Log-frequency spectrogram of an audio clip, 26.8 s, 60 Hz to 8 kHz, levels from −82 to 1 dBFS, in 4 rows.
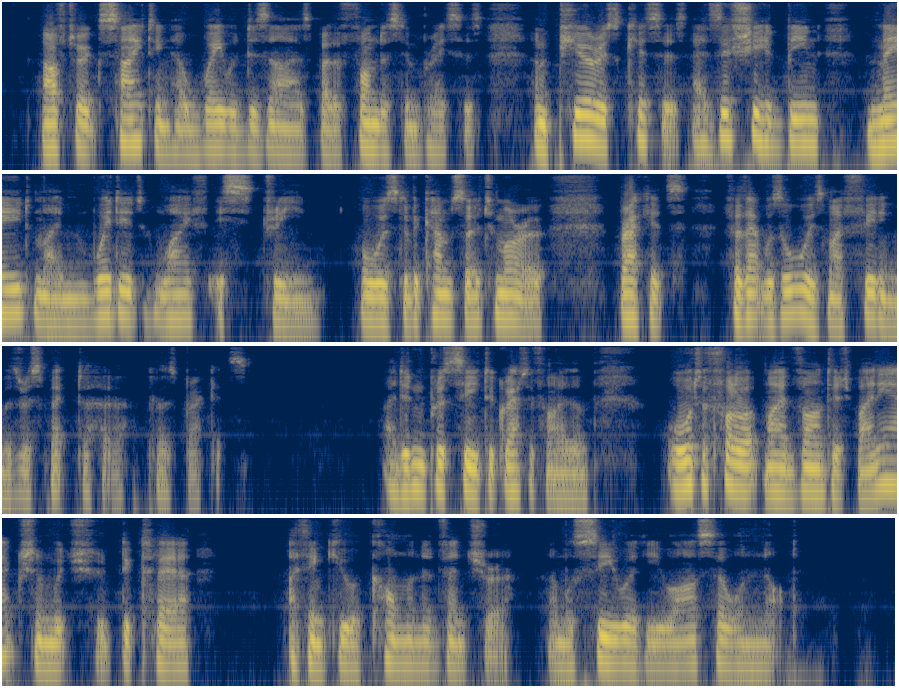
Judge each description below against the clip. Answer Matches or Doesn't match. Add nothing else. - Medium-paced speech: Matches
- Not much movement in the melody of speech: Doesn't match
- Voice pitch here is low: Matches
